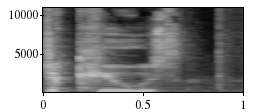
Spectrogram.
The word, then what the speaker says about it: j'accuse: it'd be more like it wouldn't be like a hard J. It'd be like that. J'accuse. Something more like that.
